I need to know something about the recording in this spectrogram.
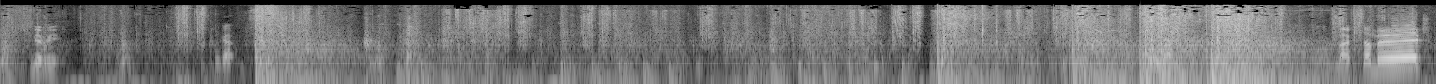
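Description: Video game building pieces clatter and thud in quick succession.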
